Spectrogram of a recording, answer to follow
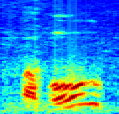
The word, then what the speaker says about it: Pabbi: And I'm saying Babi. Generally in the Pashto pronunciation, we call it Babu.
